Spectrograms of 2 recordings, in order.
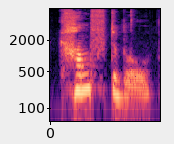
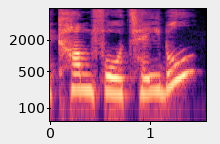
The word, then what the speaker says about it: comfortable: way it's been written we don't say come for table no no no no no instead we say comf comf tur tur bull bull comfortable comfortable can you try that well done so we've really only got three syllables there three sounds in that word instead of come for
